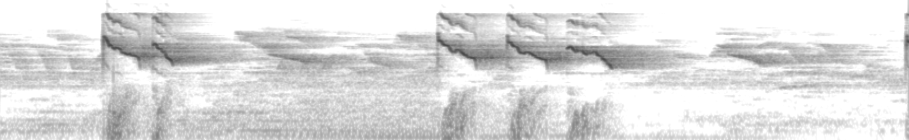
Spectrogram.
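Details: White-eye delivering ngalas nembak song for training captive birds: a single high sweeping note, a pause, then a quick triple of shrill descending whistles, another starting at the end.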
